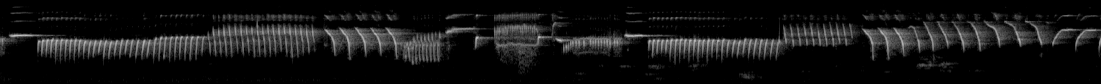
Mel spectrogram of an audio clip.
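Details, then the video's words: Canary singing long rolls, used as a lure and master song for young birds: steady buzzy trills alternate with bursts of fast sweeping whistles and rattles, all high-pitched and continuous over eleven seconds. "suara kenari gacor panjang"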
